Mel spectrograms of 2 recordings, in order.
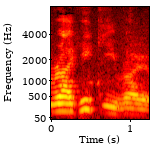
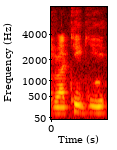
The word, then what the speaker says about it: Rahiki: Okay, then how do I pronounce it, dude? Tell me, That's dude. Rahiki, bro. Rahiki. Rahiki. There we go. Rahiki, there Thank we you. go. Not Rakiki.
